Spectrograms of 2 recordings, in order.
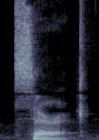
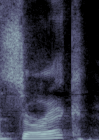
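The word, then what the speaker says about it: Sarek: his name wrong it's box dad saric oh we got it oh yes i almost said zurich and like stop stop here that's not it i'm like i think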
